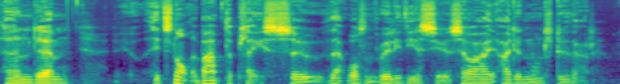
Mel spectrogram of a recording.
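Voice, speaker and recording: A man's somewhat breathy voice, fairly low in pitch, with fairly even intonation at a moderate pace. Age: 70s. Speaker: photojournalist. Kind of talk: interview conversation. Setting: in-person interview. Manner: hesitant, with repetitions.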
